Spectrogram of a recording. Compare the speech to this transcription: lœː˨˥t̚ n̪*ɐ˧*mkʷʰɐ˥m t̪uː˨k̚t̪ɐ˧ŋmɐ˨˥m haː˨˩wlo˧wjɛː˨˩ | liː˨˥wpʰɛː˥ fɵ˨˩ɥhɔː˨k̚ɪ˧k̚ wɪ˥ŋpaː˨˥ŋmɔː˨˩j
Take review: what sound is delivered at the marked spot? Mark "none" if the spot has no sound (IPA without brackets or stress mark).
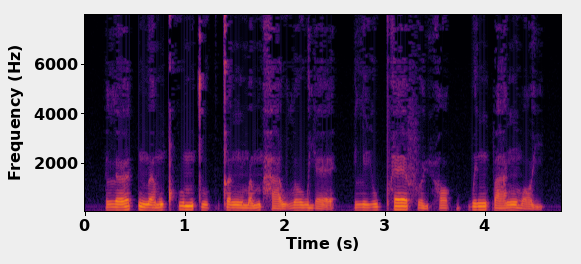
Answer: ɐ˨˧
